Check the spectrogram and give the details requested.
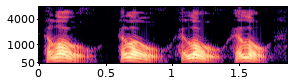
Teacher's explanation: La O final lleva todo el peso. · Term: la entonación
